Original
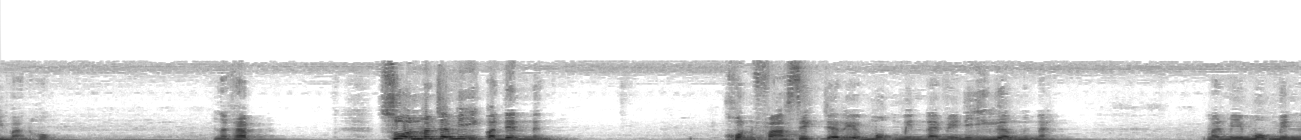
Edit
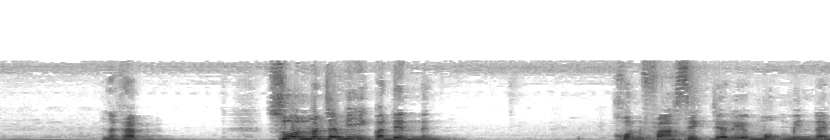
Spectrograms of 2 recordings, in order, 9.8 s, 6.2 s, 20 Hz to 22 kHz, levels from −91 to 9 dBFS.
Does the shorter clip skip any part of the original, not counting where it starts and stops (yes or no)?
no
